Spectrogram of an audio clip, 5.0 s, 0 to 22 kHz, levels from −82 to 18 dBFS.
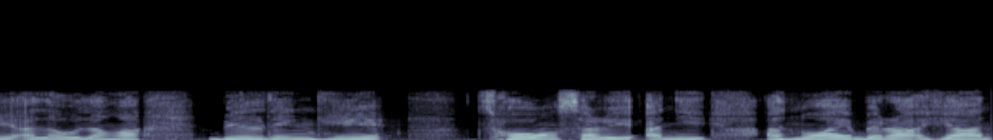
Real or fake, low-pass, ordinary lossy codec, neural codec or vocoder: fake; none; none; codec, 16 kHz, 16 kbps, FreqCodec, larger model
